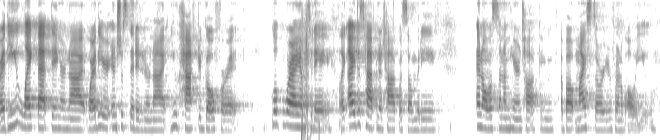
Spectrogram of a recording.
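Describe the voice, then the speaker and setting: Audible room echo surrounds a woman speaking at a fairly quick pace. Her intonation stays fairly even while her loudness swings widely. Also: medium pitch for a woman. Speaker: youth panelist. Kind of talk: testimony. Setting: stage with audience.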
